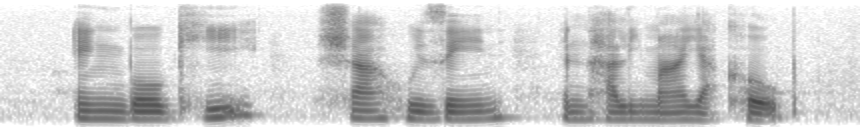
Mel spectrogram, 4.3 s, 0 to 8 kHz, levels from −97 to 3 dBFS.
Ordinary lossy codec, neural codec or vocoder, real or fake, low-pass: none; none; real; 7.2 kHz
